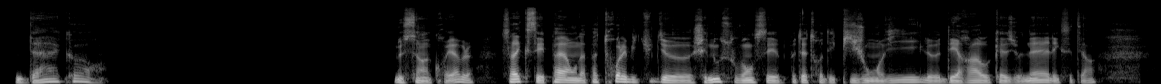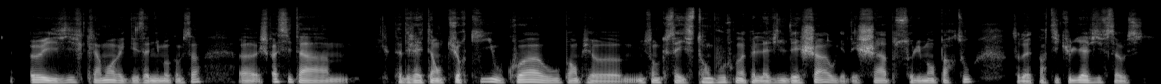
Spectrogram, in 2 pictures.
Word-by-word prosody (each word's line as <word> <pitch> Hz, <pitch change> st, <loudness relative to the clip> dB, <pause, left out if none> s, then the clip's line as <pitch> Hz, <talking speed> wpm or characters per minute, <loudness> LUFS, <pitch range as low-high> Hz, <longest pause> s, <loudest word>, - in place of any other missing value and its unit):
D'accord. 115 Hz, -, -3 dB, 2.9 s
Mais -, -, +3 dB
c'est -, -, 0 dB
incroyable. 95 Hz, +7 st, -1 dB, 0.3 s
C'est -, -, 0 dB
vrai 120 Hz, -, +9 dB
que -, -, -5 dB
c'est 90 Hz, -, +4 dB
pas 105 Hz, 0 st, +5 dB
on 95 Hz, -1 st, +4 dB
a 85 Hz, -, 0 dB
pas 105 Hz, -, -1 dB
trop 140 Hz, -, +2 dB
l'habitude, 115 Hz, -1 st, 0 dB
heu, 90 Hz, -3 st, +3 dB
chez 90 Hz, -, -2 dB
nous, 120 Hz, +6 st, +6 dB
souvent, 95 Hz, -3 st, +1 dB
c'est 90 Hz, -3 st, 0 dB
peut-être -, -, -3 dB
des -, -, -5 dB
pigeons 85 Hz, -2 st, -2 dB
en -, -, -2 dB
ville, 105 Hz, +4 st, -2 dB
heu, 80 Hz, -1 st, -1 dB
des 85 Hz, +2 st, +2 dB
rats 90 Hz, +2 st, 0 dB
occasionnels, 85 Hz, +4 st, 0 dB
et 85 Hz, -, -1 dB
cetera. 85 Hz, +4 st, -9 dB, 1.0 s
Eux, 105 Hz, 0 st, +7 dB
ils 90 Hz, -, +5 dB
vivent 100 Hz, +5 st, -4 dB
clairement 100 Hz, +2 st, +1 dB
avec 90 Hz, -4 st, 0 dB
des 85 Hz, +2 st, -4 dB
animaux 85 Hz, -1 st, +2 dB
comme 80 Hz, 0 st, -4 dB
ça. 115 Hz, +8 st, -3 dB, 0.4 s
Heu, 85 Hz, -2 st, +1 dB
je -, -, -6 dB
sais -, -, -4 dB
pas 120 Hz, -, +2 dB
si 120 Hz, -1 st, -2 dB
tu 100 Hz, -, +1 dB
as, 85 Hz, -3 st, +2 dB
mmh, 75 Hz, -3 st, -5 dB, 0.5 s
tu -, -, -3 dB
as -, -, 0 dB
déjà 85 Hz, +1 st, +2 dB
été 85 Hz, +2 st, +1 dB
en 85 Hz, -1 st, +3 dB
Turquie 125 Hz, +10 st, -1 dB
ou 105 Hz, -6 st, +2 dB
quoi, 110 Hz, +3 st, +4 dB
ou 90 Hz, -2 st, 0 dB
par 85 Hz, 0 st, -2 dB
exemple? 85 Hz, +2 st, -3 dB
Heu, 75 Hz, -3 st, -1 dB
il -, -, -6 dB
me 90 Hz, -, -1 dB
semble 95 Hz, +1 st, -1 dB
que -, -, -7 dB
c'est 85 Hz, -, +1 dB
Istanbul 90 Hz, +6 st, 0 dB
qu'on 90 Hz, -1 st, 0 dB
appelle 85 Hz, 0 st, +1 dB
la 80 Hz, -, +2 dB
ville 85 Hz, +2 st, -3 dB
des 85 Hz, -2 st, +2 dB
chats, 110 Hz, +2 st, +3 dB
où 90 Hz, -, -3 dB
il -, -, -10 dB
y -, -, -5 dB
a -, -, -15 dB
des -, -, -8 dB
chats -, -, +3 dB
absolument 85 Hz, -1 st, -1 dB
partout. 90 Hz, +8 st, -5 dB, 0.4 s
Ça -, -, -7 dB
doit 75 Hz, -, +3 dB
être -, -, -10 dB
particulier 100 Hz, +1 st, 0 dB
à -, -, +7 dB
vivre, 95 Hz, 0 st, -3 dB
ça 85 Hz, -, -2 dB
aussi. 75 Hz, -, -7 dB
90 Hz, 225 wpm, -25 LUFS, 85-105 Hz, 2.9 s, vrai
